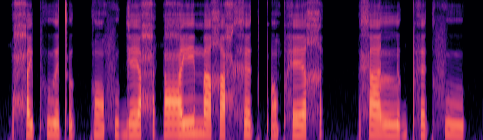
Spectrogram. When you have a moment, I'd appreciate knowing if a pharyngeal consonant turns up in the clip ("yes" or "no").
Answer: yes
